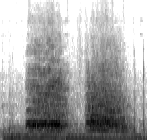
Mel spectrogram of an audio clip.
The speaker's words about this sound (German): Das klingt ein bisschen nach einem Raubtier, wobei ich ehrlicherweise sagen muss, ein Nashornbulle, der brüllt, klingt ähnlich. Okay, es ist ein Polarbär.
